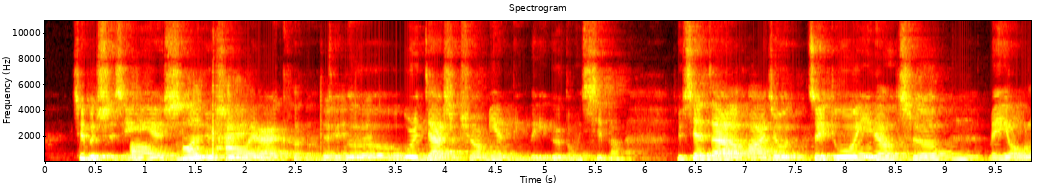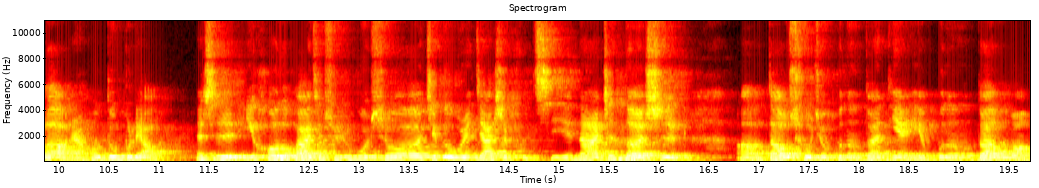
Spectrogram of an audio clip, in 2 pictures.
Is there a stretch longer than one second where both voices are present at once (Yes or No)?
Yes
